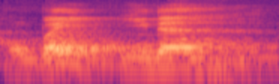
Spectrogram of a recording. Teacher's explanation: Mubayyinah ditutup dengan ta marbutah, maka dibaca sebagaimana huruf ha.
